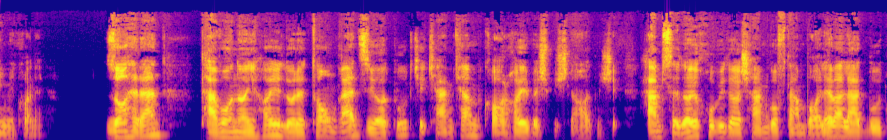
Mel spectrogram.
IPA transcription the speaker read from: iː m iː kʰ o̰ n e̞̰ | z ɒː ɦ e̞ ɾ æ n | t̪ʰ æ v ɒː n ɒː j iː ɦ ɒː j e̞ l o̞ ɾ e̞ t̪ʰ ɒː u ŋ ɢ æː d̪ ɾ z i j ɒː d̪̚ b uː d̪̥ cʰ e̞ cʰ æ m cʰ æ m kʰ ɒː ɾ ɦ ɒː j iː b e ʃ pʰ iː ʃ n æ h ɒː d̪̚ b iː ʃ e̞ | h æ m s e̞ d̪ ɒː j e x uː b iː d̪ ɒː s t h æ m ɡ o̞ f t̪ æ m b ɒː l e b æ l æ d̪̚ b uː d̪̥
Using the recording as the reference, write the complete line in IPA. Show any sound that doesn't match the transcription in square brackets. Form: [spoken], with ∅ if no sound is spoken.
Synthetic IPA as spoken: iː m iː kʰ o̰ n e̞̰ | z ɒː ɦ e̞ ɾ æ n | t̪ʰ æ v ɒː n ɒː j iː ɦ ɒː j e̞ l o̞ ɾ e̞ t̪ʰ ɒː u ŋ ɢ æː d̪ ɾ z i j ɒː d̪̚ b uː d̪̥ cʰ e̞ cʰ æ m cʰ æ m kʰ ɒː ɾ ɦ ɒː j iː b e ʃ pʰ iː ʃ n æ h ɒː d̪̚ [m] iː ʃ e̞ | h æ m s e̞ d̪ ɒː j e x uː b iː d̪ ɒː [ʃ] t h æ m ɡ o̞ f t̪ æ m b ɒː l e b æ l æ d̪̚ b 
